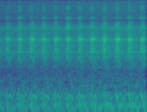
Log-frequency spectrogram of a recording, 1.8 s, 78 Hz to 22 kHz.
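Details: 2004 Ford 6.0L Powerstroke diesel pickup idling roughly: lumpy idle with clatter about seven times a second, misfiring injectors; FICM voltage fell to 41–42 V (should stay above 45), ICP pressure correct at 1280, so the FICM voltage is too low.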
